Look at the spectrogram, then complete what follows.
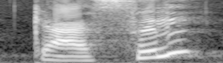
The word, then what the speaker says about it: castle: Now, T is not pronounced in these common words children. For example, castle, listen, often and whistle.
